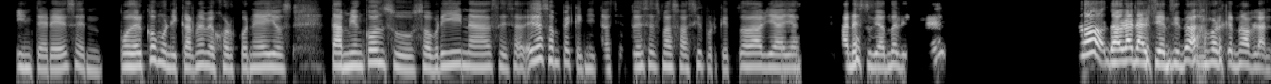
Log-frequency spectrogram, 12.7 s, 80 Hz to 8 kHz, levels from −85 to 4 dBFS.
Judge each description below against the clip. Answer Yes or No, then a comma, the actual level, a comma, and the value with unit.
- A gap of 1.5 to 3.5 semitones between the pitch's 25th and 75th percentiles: Yes, average, 2.9 semitones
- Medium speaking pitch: No, high, 215 Hz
